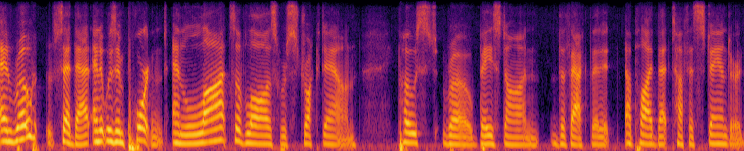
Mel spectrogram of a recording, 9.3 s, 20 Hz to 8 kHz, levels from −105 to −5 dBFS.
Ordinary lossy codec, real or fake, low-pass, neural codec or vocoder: Opus, 16 kbps; real; 7.2 kHz; none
